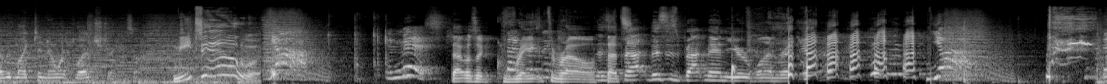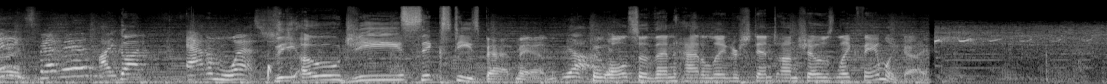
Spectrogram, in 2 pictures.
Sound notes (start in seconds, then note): 7.4 laughs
